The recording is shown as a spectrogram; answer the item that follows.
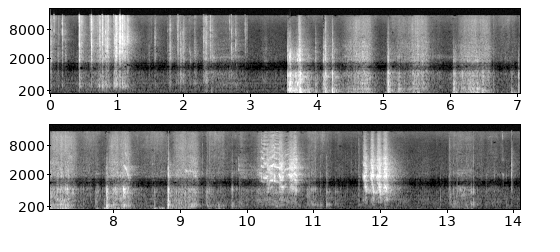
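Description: A foil yeast sachet crinkling as it is emptied, then a plastic fermenter lid being fitted and pressed down onto the bucket rim: a run of knocks, rattles and squeaks of hard plastic.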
